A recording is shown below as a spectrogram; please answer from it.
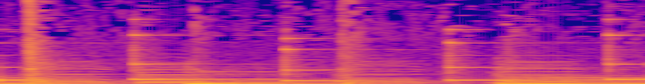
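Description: Upbeat background music with a steady beat: bright bell-like struck notes over a bass note about every half second.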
